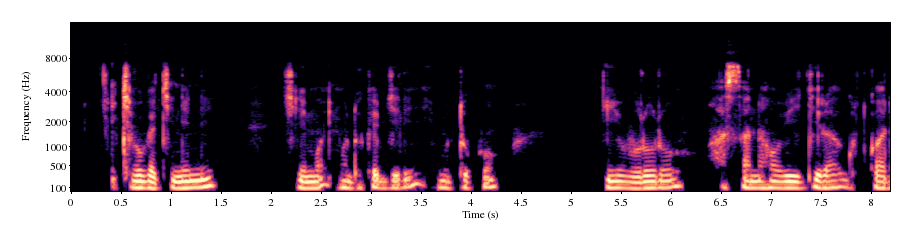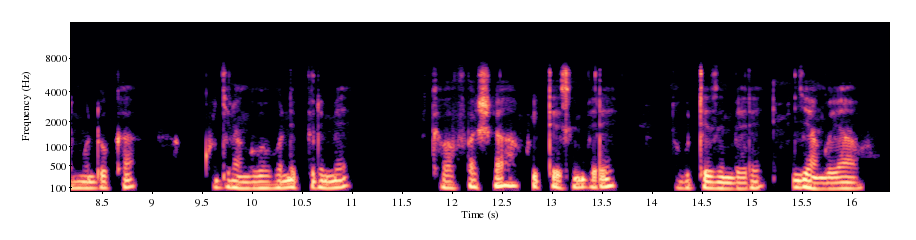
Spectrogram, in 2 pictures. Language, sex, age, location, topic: Kinyarwanda, male, 25-35, Nyagatare, government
